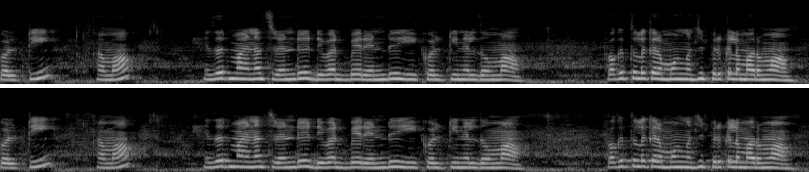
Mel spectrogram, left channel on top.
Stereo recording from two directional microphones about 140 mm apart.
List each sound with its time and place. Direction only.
0.0 s a woman's voice: 30° left (ahead or behind)
6.1 s a woman's voice: 35° left (ahead or behind)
